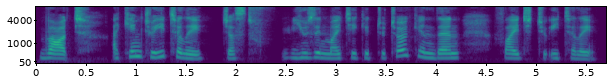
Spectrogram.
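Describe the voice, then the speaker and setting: A woman's voice: mid-range voice, normal speed, a little mellow, no echo, clean studio sound. A Ukrainian woman in her thirties, from Ukraine, telling her life story as an interview guest in a reflective way, with many fillers and restarts.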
